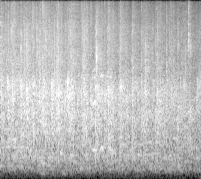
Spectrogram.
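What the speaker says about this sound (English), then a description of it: "Okay, a round of applause," Audience applause at a Latin Women's Initiative luncheon: a dense, steady wash of many hands clapping that holds for the whole stretch, with no talk over it.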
